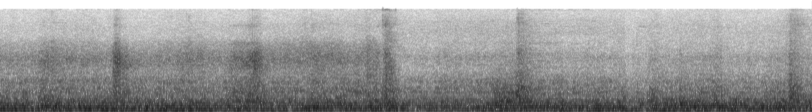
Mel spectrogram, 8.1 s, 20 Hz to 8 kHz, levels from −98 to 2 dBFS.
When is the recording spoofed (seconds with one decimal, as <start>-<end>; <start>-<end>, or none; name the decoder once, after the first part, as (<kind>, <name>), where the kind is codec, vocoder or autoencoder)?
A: 5.3-5.9 (codec, SNAC)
